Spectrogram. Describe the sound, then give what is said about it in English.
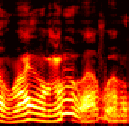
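A person's voice imitates the noise a dog named Cranberry makes when happy: a continuous whiny warble that slides up and down in pitch for under two seconds, then breaks into a rougher, grumbly yodel. “This is the noise Cranberry makes if she's happy.”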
